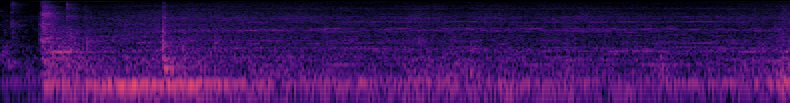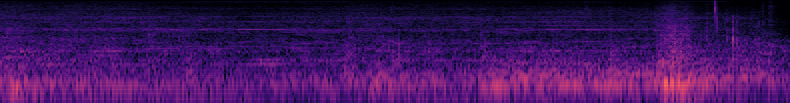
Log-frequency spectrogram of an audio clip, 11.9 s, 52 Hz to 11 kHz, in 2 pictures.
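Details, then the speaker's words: Belt-drive overhead garage door opener with a door replaced about 6 months ago, running the door up: steady low hum with light creaking for about ten seconds, smooth and even; normal. "Alright, that was the overhead garage opener belt drive."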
